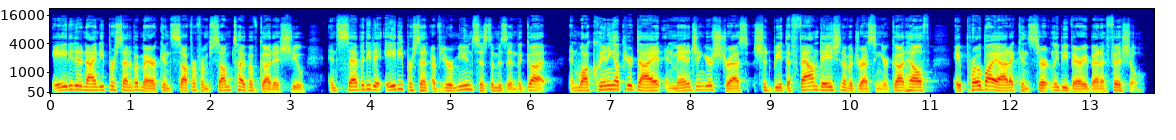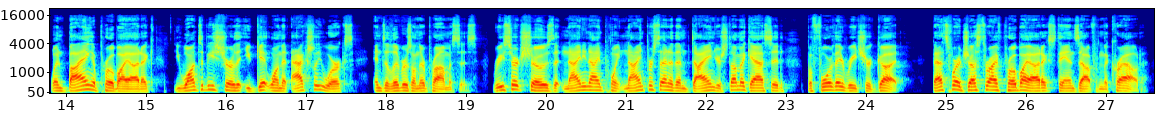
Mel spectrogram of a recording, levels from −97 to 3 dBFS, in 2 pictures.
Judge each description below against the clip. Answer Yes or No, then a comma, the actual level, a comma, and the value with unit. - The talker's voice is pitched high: No, medium, 140 Hz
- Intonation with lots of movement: No, average, 4.5 semitones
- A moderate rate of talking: No, fast, 215 wpm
